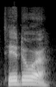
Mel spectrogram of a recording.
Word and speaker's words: Teodora: us to pronounce it she said oh no tea dora teodora teodora just plain she just wasn't she doesn't want the accent is the idea she's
